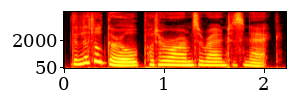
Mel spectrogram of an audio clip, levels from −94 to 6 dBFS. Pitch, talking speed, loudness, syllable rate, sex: 235 Hz, 245 wpm, -15 LUFS, 5.4 syllables/s, female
